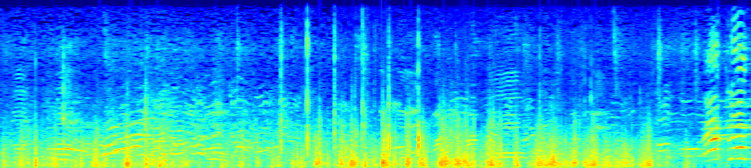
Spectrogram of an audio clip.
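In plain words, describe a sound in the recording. Young girls shout and call out across an open field.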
